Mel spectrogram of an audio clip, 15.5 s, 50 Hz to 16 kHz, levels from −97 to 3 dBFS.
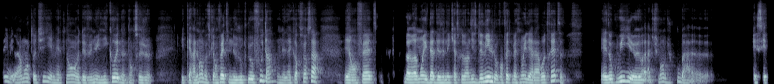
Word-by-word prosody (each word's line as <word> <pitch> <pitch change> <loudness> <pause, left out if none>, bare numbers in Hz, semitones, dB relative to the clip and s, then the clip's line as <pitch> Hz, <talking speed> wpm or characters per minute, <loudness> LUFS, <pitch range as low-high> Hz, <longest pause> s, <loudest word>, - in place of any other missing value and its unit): Oui 190 - -3
mais - - -5
vraiment 160 +6 -4
Totti 135 +8 -5
est - - -3
maintenant 125 +4 -4
devenu 120 +2 -2
une 125 -1 -2
icône 130 -1 +2
dans 110 -2 -10
ce 115 +3 -4
jeu, 115 -2 -6 0.5
littéralement, 120 +6 -2
parce 135 -3 -5
qu'en 130 -2 -2
fait, 145 +2 +4
il 130 - -2
ne 125 0 +2
joue 125 +1 +1
plus 125 +4 -1
au 140 - +6
foot, 200 +9 -2
hein, 165 +3 -6
on 120 - -8
est 115 - -5
d'accord 120 +4 -3
sur 170 0 -4
ça? 190 -1 +1 0.5
Et 125 - +3
en 115 0 0
fait, 140 +3 +1 0.5
ben 135 -2 +5
vraiment 135 +2 +4
il 135 -2 +2
date 135 -1 +4
des 130 -1 +3
années 130 +1 +1
90-2000, 135 +8 +3
donc 140 -6 -1
en 125 - -4
fait, 140 +1 +1
maintenant 135 +2 -3
il 140 -2 0
est - - +4
à - - 0
la 115 0 0
retraite 200 - 0 0.8
et 130 -1 +4
donc 140 +1 +2
oui, 190 +1 +4
heu, 125 -1 +4
actuellement 160 +3 -7
du 125 -5 -12
coup, 130 +8 -11
bah, - - -6
heu - - -14 0.9
et - - -2
c'est 380 0 -3
135 Hz, 225 wpm, -23 LUFS, 125-150 Hz, 0.9 s, au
